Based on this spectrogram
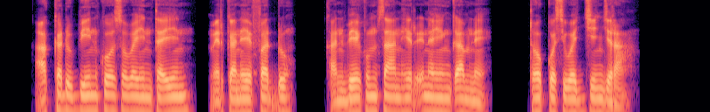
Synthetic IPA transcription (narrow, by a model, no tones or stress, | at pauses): ʔɐ̰kːɐd̪ʊbːiːŋkoːsɔβɐhɪnt̪ɐʔiːn | mʔɪɾkɐne̞ːfːɐᶑʊ | kʰɐnbe̞ːkʊmsaːnhɪɾʔɪnɐhɪŋkʼɐbnɛ | t̪ɔkːɔsɪwɐd͡ʒːiːnd͡ʒɪɾɐ̰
